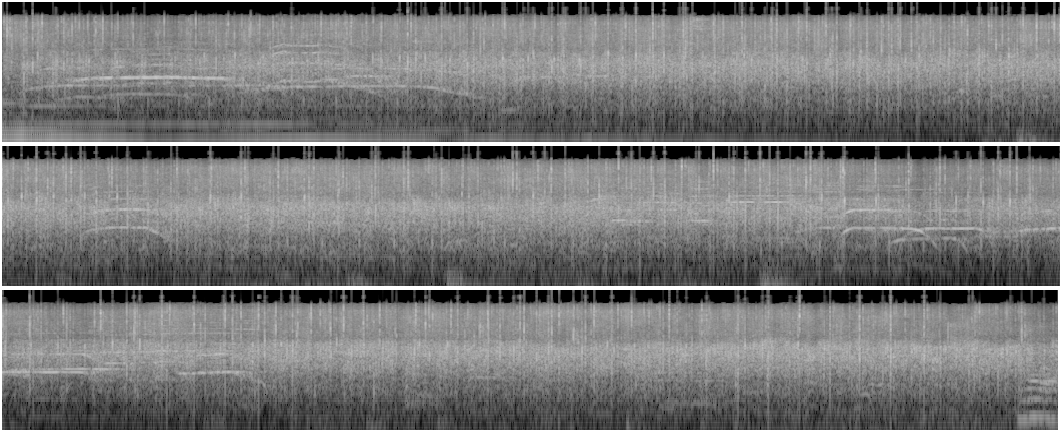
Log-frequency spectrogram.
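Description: A theatre audience applauding steadily after a live song, with scattered cheers and whoops rising above the clapping. The band's last low note dies away over the first several seconds.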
